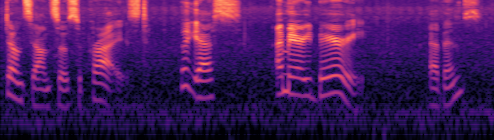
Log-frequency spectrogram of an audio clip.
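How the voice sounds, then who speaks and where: A woman's voice: medium pitch, animated, slow, a bit bright, a little hiss or hum. An actress playing a wry, busy small-town mother in her forties in a video game, with a curt, sarcastic way of talking.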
